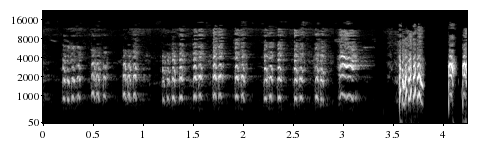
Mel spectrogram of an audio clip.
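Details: Common moorhen (Gallinula chloropus) giving a fast run of nasal, clucking notes in stuttering bursts, about a dozen in three seconds, ending with a few loud, harsh clacks.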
